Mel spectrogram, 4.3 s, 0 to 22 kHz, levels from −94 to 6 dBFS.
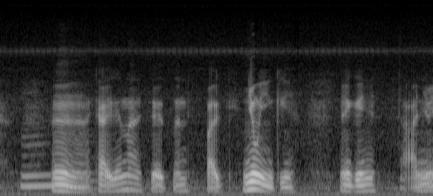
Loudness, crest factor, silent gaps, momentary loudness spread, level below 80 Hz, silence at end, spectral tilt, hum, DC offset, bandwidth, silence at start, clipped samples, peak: -31 LUFS; 20 dB; none; 14 LU; -56 dBFS; 0 s; -7.5 dB/octave; none; under 0.1%; 13.5 kHz; 0 s; under 0.1%; -10 dBFS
